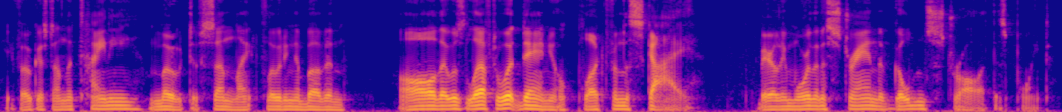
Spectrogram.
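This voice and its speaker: A man narrating a dark horror story as a dramatic reading, with theatrical, intense and deliberate phrasing. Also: deep voice, vocal fry.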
